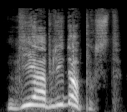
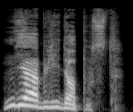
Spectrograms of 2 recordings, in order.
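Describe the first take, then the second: First: Moaning. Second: Put-on much higher, slow sighing old men; little old men sighing in dismay; heavy sigh. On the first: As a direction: wail it in despair. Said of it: "jęczeli nadal". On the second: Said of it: "westchnęli ciężko tyci staruszkowie". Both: A narrator's reading.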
